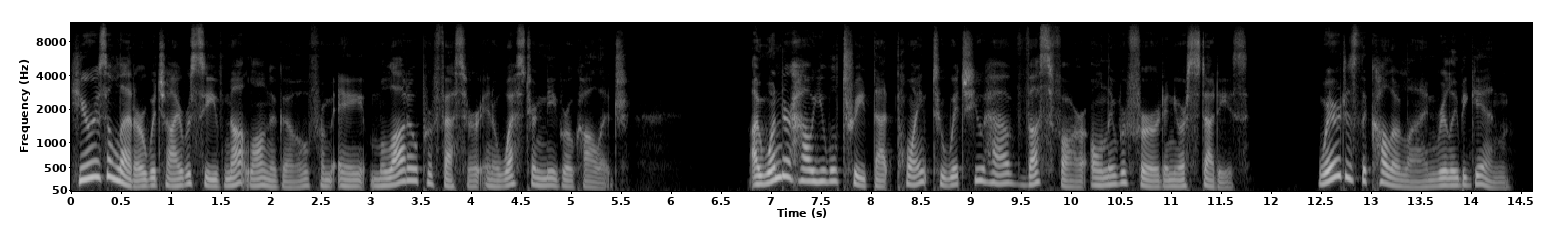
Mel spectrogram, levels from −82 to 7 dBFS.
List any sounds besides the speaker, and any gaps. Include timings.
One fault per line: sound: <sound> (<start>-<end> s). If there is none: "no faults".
no faults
